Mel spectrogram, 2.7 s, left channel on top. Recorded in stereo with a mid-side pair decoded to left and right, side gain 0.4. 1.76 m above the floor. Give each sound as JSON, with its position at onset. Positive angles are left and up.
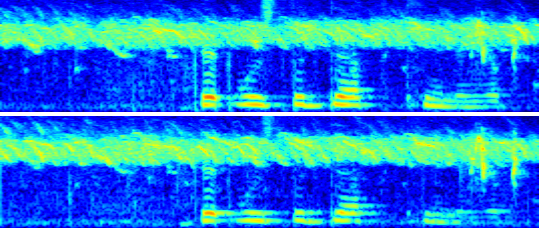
{"t": 1.0, "sound": "a woman speaking", "azimuth_deg": 30, "distance_m": 0.6}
